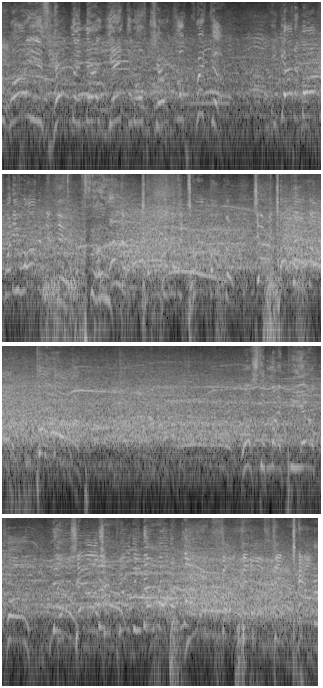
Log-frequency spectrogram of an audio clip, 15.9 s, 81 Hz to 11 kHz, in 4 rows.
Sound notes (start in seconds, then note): 9.4 audience cheers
